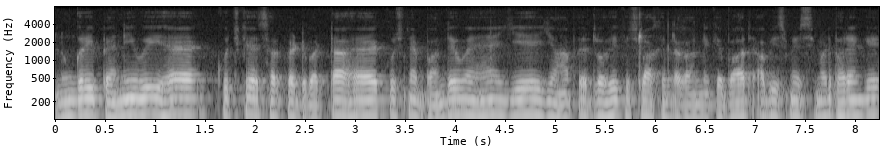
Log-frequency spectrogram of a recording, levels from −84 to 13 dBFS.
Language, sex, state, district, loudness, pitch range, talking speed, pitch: Hindi, male, Delhi, New Delhi, -16 LUFS, 100-110 Hz, 205 wpm, 105 Hz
